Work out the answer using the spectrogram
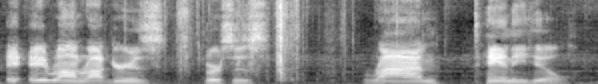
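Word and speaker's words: Tannehill: Ron Rogers versus Ron tani he'll tani he'll it's how they say it I guess Tanny Hill versus Rogers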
